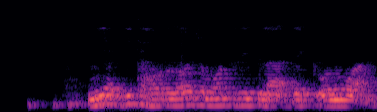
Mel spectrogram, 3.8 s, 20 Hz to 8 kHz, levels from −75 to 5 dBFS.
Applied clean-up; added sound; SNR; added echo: none; none; none; reverberation time 0.7 s.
